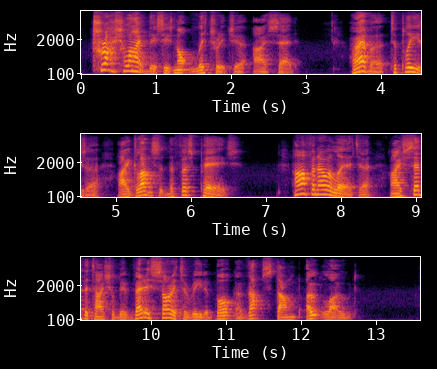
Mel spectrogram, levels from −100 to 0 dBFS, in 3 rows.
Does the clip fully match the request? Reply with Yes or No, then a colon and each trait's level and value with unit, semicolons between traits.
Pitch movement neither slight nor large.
No: wide, 8.3 semitones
